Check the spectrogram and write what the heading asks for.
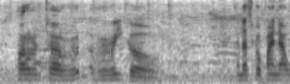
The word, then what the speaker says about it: Puerto Rico: If you can roll your Rs, Puerto Rico.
